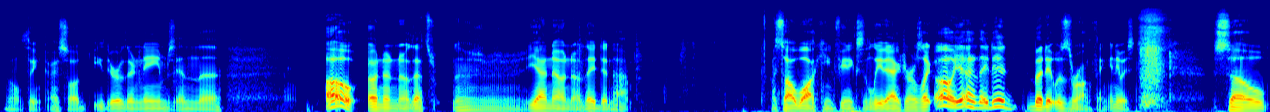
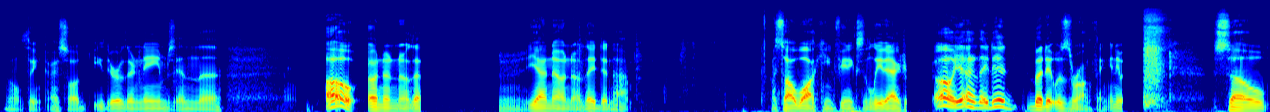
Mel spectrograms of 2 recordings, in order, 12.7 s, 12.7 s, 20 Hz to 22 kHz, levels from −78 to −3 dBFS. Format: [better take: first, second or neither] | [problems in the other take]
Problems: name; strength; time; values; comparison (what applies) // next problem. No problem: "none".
first | audio cutting out; at 4 s for 1 s, at 9 s and at 11 s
